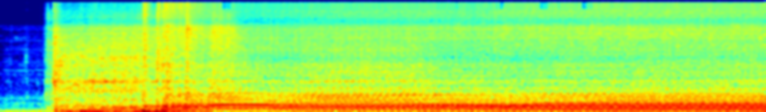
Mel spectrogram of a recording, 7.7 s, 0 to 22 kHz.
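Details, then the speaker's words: 2003 SVT Cobra with new fully forged engine, restart after fixing a tapping/knocking noise from first startup: cranks, catches quickly, settles into smooth whisper-quiet idle with no ticking or knocking; plenty of oil pressure. "Tons of oil pressure still. Whisper quiet so far. Man, that is night and day compared to the last startup."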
